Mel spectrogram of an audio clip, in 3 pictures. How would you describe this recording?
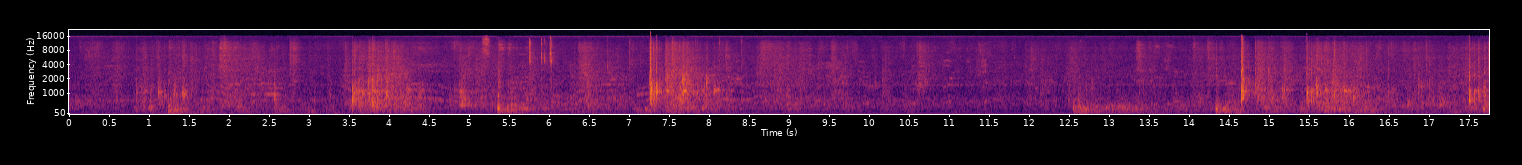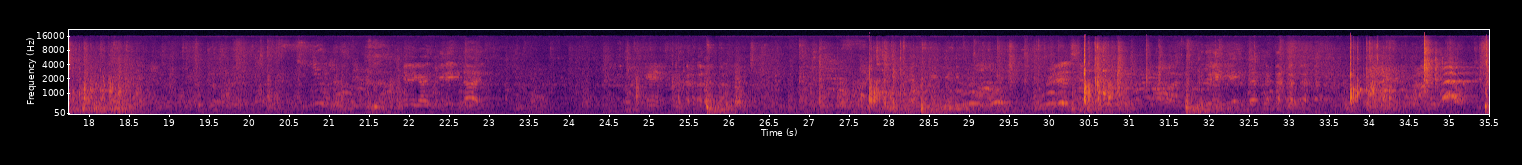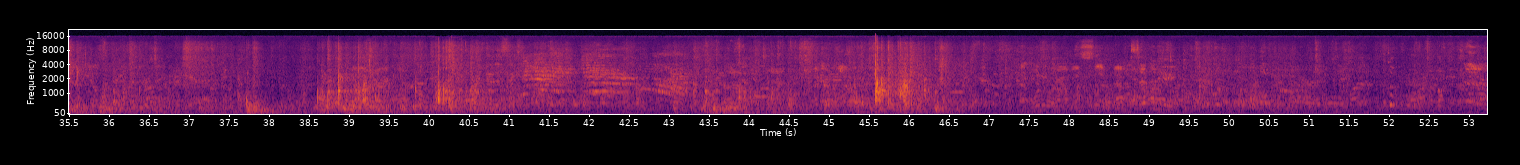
Bowling truly is The Sport of Kings. Where else can you get such instant feedback and wild enthusiasm for every good shot? What other sport encourages participants to drink beer? Major elements: * Strikes, spares and the occasional gutterball, * Pin-setting machines, * Appreciative bowlers, * A cellphone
